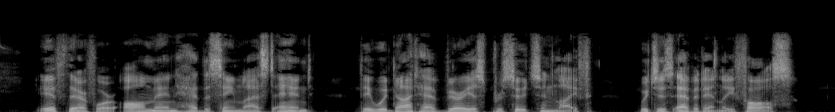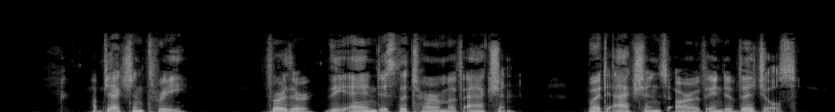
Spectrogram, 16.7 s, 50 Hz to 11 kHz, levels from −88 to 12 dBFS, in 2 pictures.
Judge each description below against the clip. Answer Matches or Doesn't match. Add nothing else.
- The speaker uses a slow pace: Matches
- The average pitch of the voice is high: Doesn't match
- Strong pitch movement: Matches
